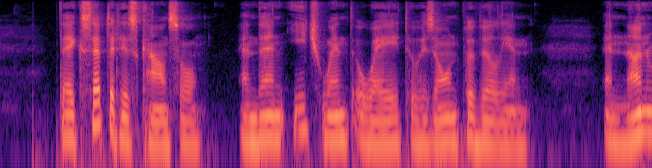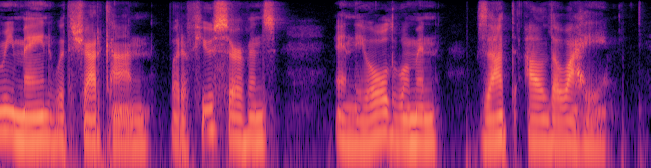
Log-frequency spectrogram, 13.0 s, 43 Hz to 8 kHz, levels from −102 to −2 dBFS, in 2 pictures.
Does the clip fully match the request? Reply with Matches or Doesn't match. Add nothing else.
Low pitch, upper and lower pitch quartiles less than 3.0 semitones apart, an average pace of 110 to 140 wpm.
Matches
